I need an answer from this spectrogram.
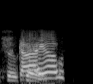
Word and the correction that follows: Scio: No, it's Scio. Scio. – I would never S-C-I-O.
